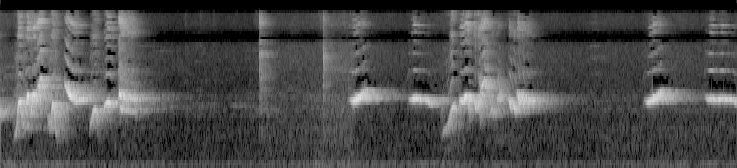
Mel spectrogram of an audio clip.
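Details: Caged white-rumped shama prompted to sing: melodious bursts of fluty, slurred whistles that rise and fall, several clear steady whistled notes between them, and quiet pauses in a still room.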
